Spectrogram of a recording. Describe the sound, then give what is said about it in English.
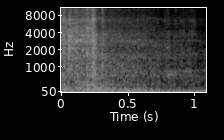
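A car engine cranks with a brief, harsh burst of noise as a key is turned in the ignition and gas is given, then settles into a steady low rumble as it catches and keeps running, with no talking over it. “If you want to turn the engine on, so to speak.”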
